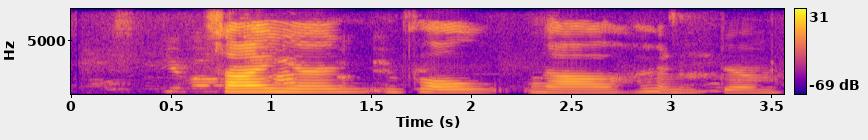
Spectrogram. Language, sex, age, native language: Icelandic, female, 10, Icelandic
